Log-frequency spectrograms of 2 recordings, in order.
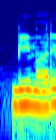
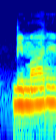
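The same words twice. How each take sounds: First: बीमारी with a long first ee; correct long vowel. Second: बीमारी with a short first i; wrong short vowel. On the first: Teacher corrects students, long first vowel. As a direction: say बीमारी as bee-maaree. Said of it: "इसमें बड़ी". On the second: Teacher shows students the mistake, short first vowel. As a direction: say बीमारी as bi-maaree. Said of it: "नहीं". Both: Shown as a demonstration.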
